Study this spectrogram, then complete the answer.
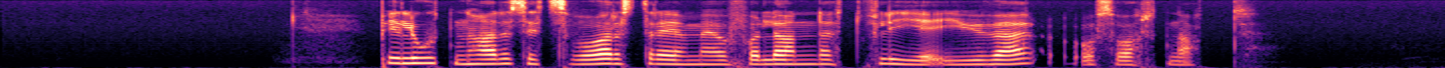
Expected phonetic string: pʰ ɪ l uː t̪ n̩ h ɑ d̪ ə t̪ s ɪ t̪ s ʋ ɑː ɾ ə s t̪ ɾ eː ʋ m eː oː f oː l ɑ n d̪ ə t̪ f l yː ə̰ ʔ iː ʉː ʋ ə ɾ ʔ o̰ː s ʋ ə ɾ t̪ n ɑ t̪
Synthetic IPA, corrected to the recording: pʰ ɪ l uː t̪ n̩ h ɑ d̪ ə s ɪ t̪ s ʋ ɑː ɾ ə s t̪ ɾ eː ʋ m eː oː f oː l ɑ n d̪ ə t̪ f l yː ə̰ ʔ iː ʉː ʋ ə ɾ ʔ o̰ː s ʋ ɑ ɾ t̪ n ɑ t̪

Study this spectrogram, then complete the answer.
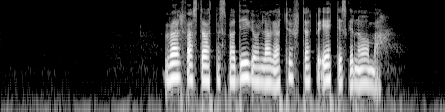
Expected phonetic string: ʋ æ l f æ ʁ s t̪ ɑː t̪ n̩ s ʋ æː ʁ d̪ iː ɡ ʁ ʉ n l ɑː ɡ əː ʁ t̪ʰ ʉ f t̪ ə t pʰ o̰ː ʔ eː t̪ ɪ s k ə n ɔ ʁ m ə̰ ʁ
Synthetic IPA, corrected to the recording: ʋ æ l f æ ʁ s t̪ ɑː t̪ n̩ s ʋ æ ʁ d̪ iː ɡ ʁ ʉ n l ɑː ɡ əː ʁ t̪ʰ ʉ f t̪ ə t pʰ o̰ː ʔ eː t̪ ɪ s k ə n ɔ ʁ m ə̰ ʁ

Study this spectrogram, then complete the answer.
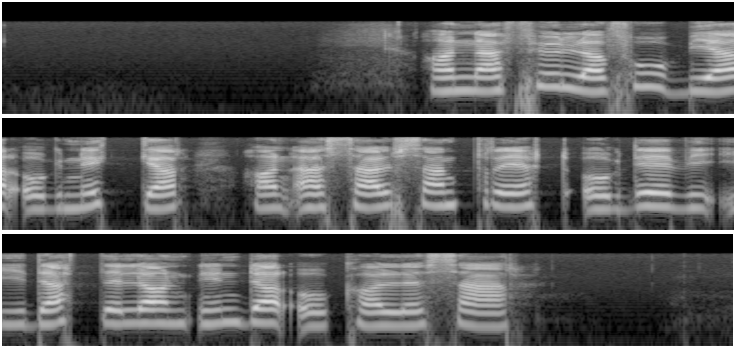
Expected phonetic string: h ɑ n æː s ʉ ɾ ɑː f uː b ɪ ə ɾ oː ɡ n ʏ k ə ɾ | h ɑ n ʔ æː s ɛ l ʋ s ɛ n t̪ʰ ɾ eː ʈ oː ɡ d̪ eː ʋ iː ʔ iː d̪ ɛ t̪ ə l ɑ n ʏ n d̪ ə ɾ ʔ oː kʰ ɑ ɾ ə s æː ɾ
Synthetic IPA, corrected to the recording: h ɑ n æː f ʉ l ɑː f uː b ɪ ə ɾ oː ɡ n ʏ k ə ɾ | h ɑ n ʔ æː s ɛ l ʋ s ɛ n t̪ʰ ɾ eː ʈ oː ɡ d̪ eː ʋ iː ʔ iː d̪ ɛ t̪ ə l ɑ n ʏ n d̪ ə ɾ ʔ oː kʰ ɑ l ə s æː ɾ

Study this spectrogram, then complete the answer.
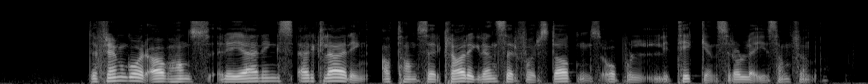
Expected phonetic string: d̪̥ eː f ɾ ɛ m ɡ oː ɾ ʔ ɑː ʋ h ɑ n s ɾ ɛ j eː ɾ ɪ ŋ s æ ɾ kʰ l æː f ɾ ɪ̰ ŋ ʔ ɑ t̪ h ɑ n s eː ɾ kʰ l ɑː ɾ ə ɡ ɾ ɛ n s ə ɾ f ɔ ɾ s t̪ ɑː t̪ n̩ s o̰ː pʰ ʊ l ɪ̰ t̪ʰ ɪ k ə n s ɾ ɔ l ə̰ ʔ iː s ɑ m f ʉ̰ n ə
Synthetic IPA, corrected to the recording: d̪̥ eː f ɾ ɛ m ɡ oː ɾ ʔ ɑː ʋ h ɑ n s ɾ ɛ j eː ɾ ɪ ŋ s æ ɾ kʰ l æː ɾ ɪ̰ ŋ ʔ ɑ t̪ h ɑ n s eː ɾ kʰ l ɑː ɾ ə ɡ ɾ ɛ n s ə ɾ f ɔ ɾ s t̪ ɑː t̪ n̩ s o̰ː pʰ ʊ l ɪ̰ t̪ʰ ɪ k ə n s ɾ ɔ l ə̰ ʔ iː s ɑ m f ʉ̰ n ə

